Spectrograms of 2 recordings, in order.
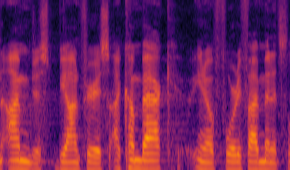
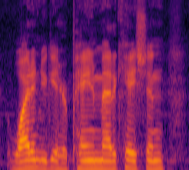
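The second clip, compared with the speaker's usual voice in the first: ordinary talk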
